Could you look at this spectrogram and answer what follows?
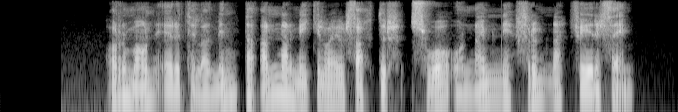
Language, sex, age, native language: Icelandic, male, 20-29, Icelandic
